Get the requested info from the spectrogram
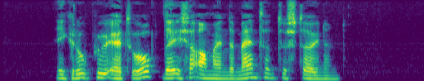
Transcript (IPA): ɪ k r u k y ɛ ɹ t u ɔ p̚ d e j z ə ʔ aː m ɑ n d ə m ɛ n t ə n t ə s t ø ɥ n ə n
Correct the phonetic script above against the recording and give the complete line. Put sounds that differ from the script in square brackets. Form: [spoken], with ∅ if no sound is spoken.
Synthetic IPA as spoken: ɪ k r u [p] y ɛ ɹ t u ɔ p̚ d e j z ə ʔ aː m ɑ n d ə m ɛ n t ə n t ə s t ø ɥ n ə n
